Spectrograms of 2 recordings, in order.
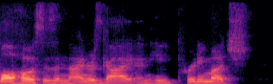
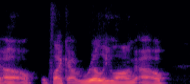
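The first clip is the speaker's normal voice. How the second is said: usual speaking voice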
